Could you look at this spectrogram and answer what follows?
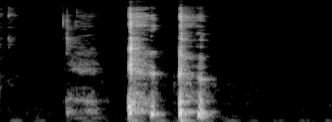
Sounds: Cough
